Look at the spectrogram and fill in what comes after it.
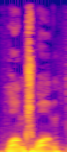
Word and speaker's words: Wang Shuang: And speaking of which, we had a recent new signing, uh, Wang Shuang. Am I saying that right? – Um, Wang Shuang, yeah, Wang Shuang, uh, out of out of China, uh, mm-hmm.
